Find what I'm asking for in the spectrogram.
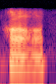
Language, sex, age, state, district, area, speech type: Sindhi, male, 18-30, Maharashtra, Thane, urban, conversation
